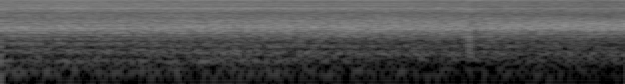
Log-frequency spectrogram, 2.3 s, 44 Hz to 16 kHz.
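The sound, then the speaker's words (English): Loud, continuous hiss of steam from a boiler safety valve lifting at about 110 pounds per square inch, a steady bright roar that holds unbroken throughout. “So that safety is lifting at about 110 pounds per square inch. If we keep making more and more steam, now it's sounding quite angry.”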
